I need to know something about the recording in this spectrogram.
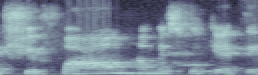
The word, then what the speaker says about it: Shifaam: तो इसे हम शिफा आम भी कह सकते हैं और शिफम भी कह सकते हैं। शिफा आम, हाँ, ये होगा शिफाम एक्चुअली, पता भी कर लेते हैं जी।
